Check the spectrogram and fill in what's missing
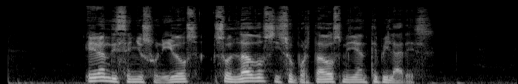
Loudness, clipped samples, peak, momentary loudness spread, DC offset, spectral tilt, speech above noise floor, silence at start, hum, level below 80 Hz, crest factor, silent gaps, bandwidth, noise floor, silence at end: -24 LUFS; under 0.1%; -6 dBFS; 13 LU; under 0.1%; -5 dB/octave; 36 dB; 0.1 s; none; -52 dBFS; 18 dB; none; 16.5 kHz; -59 dBFS; 0.6 s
